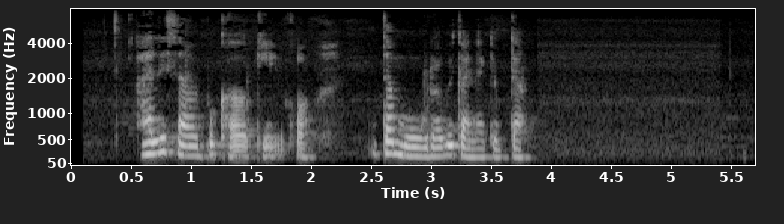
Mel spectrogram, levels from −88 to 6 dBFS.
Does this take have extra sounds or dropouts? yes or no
no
